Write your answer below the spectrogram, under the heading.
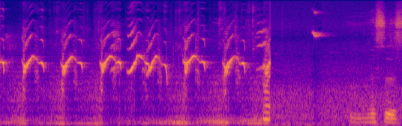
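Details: Male cockatiels in an aviary sing to each other, a run of rising-and-falling warbled whistles, about two per second for three and a half seconds, then a brief high note and a few human words.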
